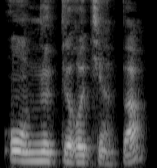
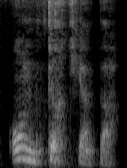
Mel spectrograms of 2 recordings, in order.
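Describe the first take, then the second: First: Every weak e vowel is fully pronounced. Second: The weak e vowels are dropped and run together. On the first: This is how it is written. The speaker calls it wrong. "si j'écris par exemple" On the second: This is how it is really spoken. The speaker calls it right. "en réalité ça se prononce"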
